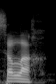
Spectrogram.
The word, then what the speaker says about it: Салах: Салага, Салаг, да, что Правильно говорить Салах. Салах.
